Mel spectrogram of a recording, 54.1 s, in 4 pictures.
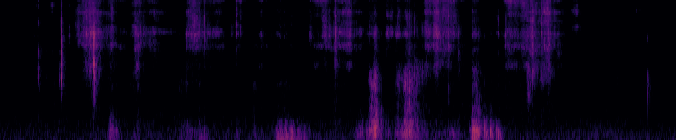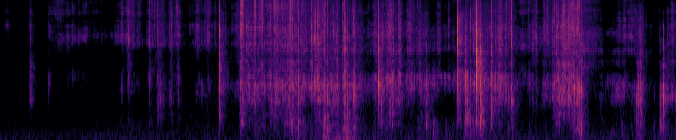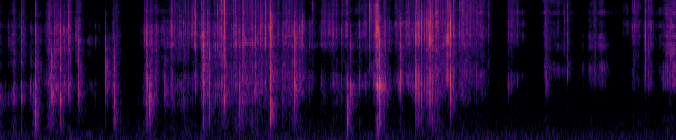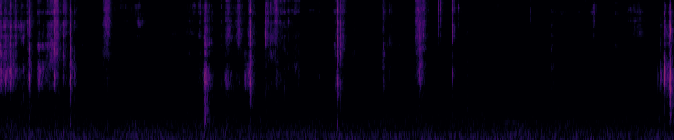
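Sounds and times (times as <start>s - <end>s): paper rustling as it is folded: 1.2s - 4.9s, 14.4s - 43.4s.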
